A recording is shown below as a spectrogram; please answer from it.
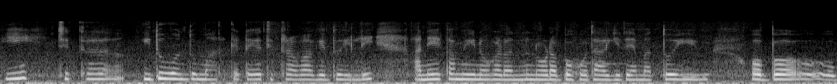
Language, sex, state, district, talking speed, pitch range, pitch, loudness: Kannada, female, Karnataka, Raichur, 105 wpm, 220-240 Hz, 230 Hz, -17 LUFS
